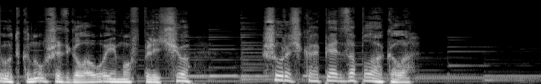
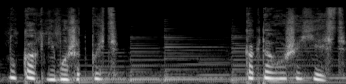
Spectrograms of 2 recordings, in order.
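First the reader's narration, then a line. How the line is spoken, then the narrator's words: Whispered. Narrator (Russian): прошептала Шурочка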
